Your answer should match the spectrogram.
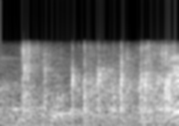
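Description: Handclaps in a large hall, a quick run of sharp claps about three or four a second, over the murmur of a crowd's voices.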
